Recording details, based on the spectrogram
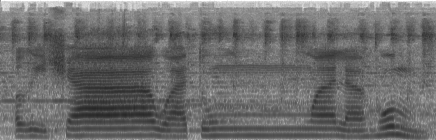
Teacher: Ketika huruf nun mati atau tanwin tersebut bertemu dengan salah satu dari 4 huruf waw, mim, nun, dan ya, cara membacanya yaitu meleburkan nun mati atau tanwin tersebut dengan huruf depannya dan seolah-olah huruf N di nun mati atau tanwin tersebut tidak dibaca sambil didengungkan serta ditahan 2 sampai atau 3 harokat sebelum menyebut jelas huruf di depannya. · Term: idgham bi gunnah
